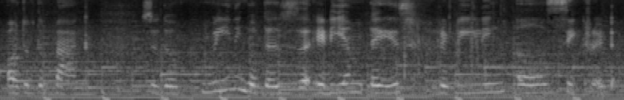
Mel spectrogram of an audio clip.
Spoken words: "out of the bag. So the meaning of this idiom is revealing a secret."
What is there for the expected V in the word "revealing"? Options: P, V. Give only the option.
P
